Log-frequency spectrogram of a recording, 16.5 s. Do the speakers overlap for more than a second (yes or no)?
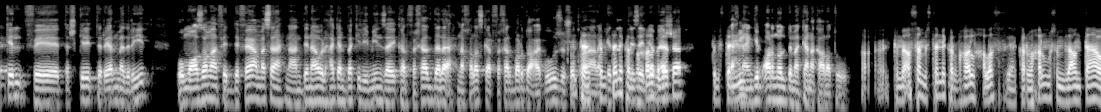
yes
